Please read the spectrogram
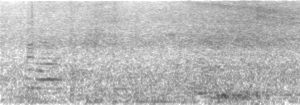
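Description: Street traffic with a city bus running close by: a steady low engine rumble that swells near the end, with a few words from voices near the start.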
